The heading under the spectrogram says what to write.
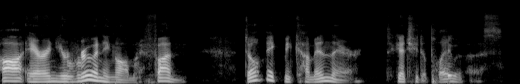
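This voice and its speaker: In a raspy, put-on character voice, a man speaks at a moderate pace in a medium pitch with lively intonation. The sound is dry and close with no echo, and the background is quiet. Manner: angry, mocking.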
